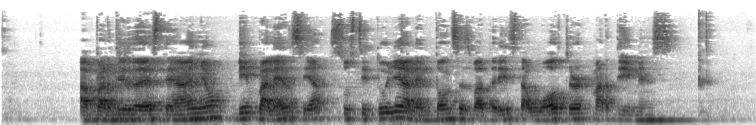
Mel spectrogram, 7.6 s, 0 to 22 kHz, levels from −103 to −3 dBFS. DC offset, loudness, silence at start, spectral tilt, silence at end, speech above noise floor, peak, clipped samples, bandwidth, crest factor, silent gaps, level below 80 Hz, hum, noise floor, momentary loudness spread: under 0.1%; -18 LUFS; 0.8 s; -3 dB/octave; 0.45 s; 50 dB; 0 dBFS; under 0.1%; 16 kHz; 18 dB; none; -60 dBFS; none; -69 dBFS; 9 LU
